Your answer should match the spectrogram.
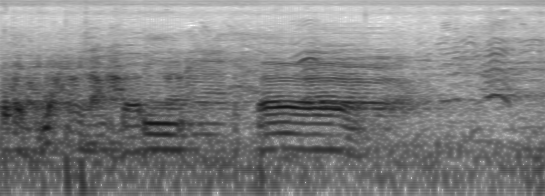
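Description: A man's voice holding two long, drawn-out syllables, a short one about a second in and a longer, louder one about two seconds in, over general background noise.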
